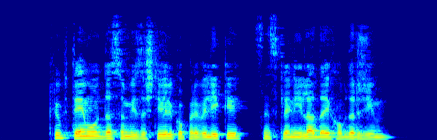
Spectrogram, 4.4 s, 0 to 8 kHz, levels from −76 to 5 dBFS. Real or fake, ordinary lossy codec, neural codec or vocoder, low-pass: real; MP3, 32 kbps; none; 7.2 kHz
